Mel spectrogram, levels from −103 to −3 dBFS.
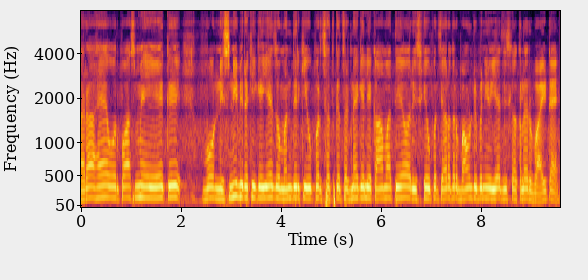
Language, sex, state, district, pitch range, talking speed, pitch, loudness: Hindi, male, Rajasthan, Bikaner, 150-165 Hz, 225 wpm, 155 Hz, -13 LUFS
